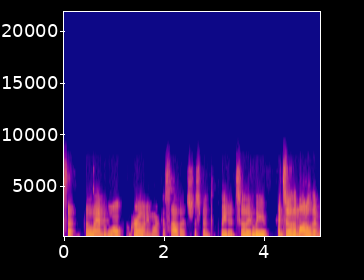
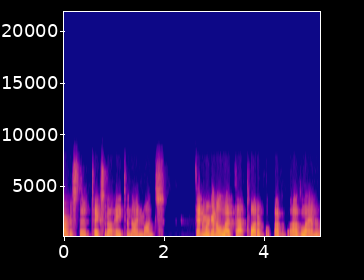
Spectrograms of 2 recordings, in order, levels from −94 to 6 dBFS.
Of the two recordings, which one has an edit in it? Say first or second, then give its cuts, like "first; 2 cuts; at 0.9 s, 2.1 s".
first; 1 cut; at 4.2 s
